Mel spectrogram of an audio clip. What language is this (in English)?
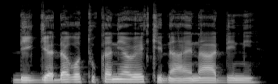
Kikuyu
